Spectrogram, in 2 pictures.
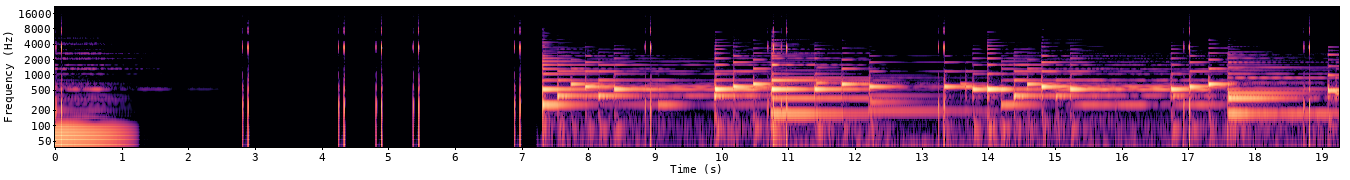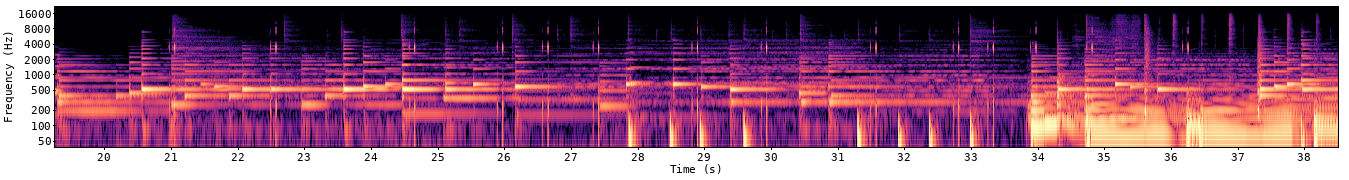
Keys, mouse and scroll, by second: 0.8 scroll up 1, 2.7 click, 13.2 click, 14.7-15.0 typing, 15.7 shift+Tab, 16.8 click, 17.4 scroll down 1, 18.0-18.6 scroll up 1, 18.6-20.9 drag, 20.9 right click, 22.4 click, 25.2 ctrl+z, 25.8 click, 27.2 right click, 28.2 scroll down 1, 28.7 click, 30.2 scroll up 1, 31.4 right click, 32.6-38.5 drag.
